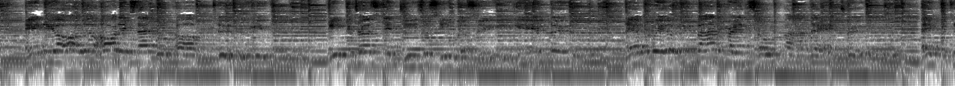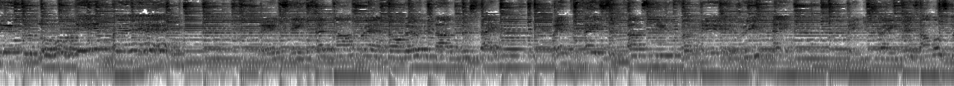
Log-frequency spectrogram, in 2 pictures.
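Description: A man singing an old hymn while strumming an acoustic guitar in a steady rhythm.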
